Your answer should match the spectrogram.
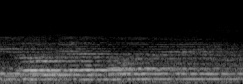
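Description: Latin plainchant sung in unison, with long held notes that step slowly up and down in pitch.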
